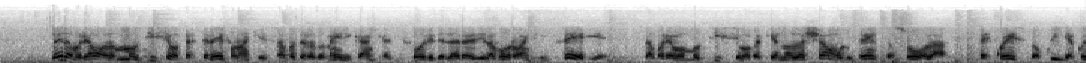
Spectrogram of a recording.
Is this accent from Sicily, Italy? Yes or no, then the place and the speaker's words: no; Apulia, Italy; Beh, sono pugliese.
